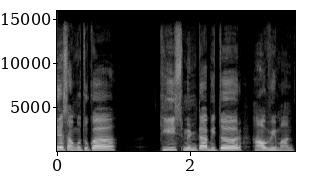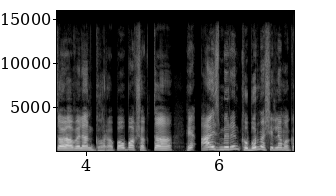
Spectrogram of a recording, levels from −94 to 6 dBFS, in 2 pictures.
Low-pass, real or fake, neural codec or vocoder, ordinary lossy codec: 14.4 kHz; fake; vocoder, 44.1 kHz, 128 mel bands, Pupu-Vocoder; none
